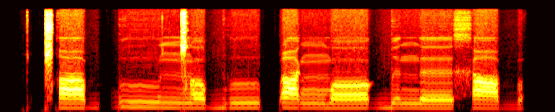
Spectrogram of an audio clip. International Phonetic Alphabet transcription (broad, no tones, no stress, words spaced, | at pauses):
ǁɑb ɓuːŋ͡ǀɔbuː ɓɑŋ͡mɔː ɡ͡bəŋəːxɑb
